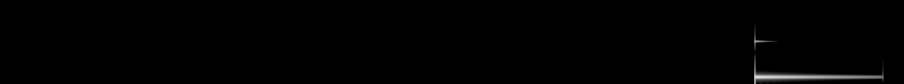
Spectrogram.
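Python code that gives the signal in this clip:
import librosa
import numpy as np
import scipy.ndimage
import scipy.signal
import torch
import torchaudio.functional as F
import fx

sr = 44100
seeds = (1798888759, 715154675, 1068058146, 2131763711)

y = fx.additive_free(sr, length_s=1.28, hz=342.0, level_db=-7.0, upper_db=(-12.0,), decay_s=2.49, upper_decays_s=(0.28,), upper_hz=(2890.0,))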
